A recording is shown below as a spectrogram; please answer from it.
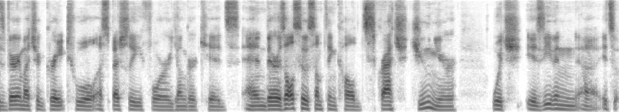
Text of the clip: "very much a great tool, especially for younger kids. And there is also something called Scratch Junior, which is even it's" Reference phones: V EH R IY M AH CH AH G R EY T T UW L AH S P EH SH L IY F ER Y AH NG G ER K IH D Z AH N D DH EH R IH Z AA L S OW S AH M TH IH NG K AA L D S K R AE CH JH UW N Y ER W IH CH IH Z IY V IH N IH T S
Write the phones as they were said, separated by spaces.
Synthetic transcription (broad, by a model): V EH R IY M AH CH AH G R EY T T UW L AH S P EH SH L IY F ER Y AH NG G ER K IH D Z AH N DH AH R IH Z AA L S OW S AH M TH IH NG K AA L D S K R AE CH JH UW N Y ER W IH CH IH Z IY V IH N IH T S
